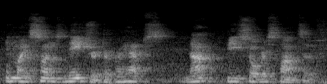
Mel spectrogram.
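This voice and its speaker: A man's voice: mid-range voice, normal speed, far from the mic, lightly acted. A man voicing a hulking but timid, effeminate tailor father who stammers and protests formally and deferentially. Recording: roomy, noisy bookstore reading from off the mic.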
